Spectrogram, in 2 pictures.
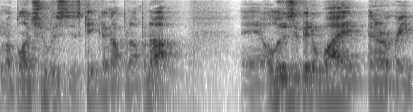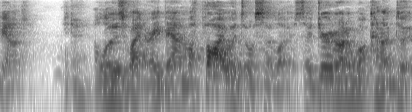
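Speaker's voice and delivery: ordinary delivery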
